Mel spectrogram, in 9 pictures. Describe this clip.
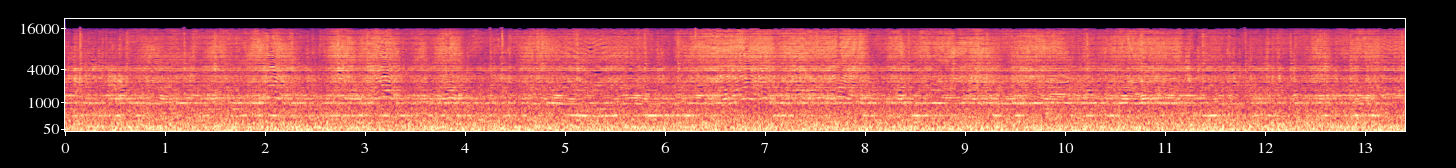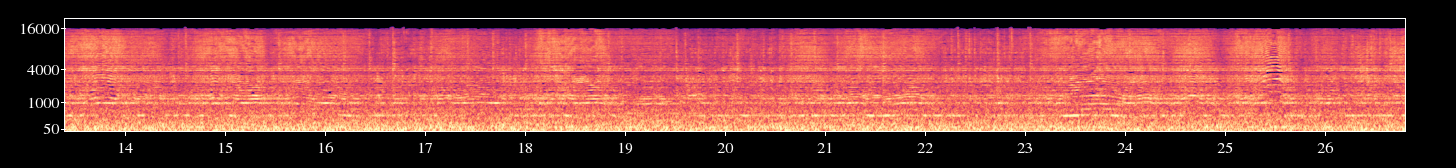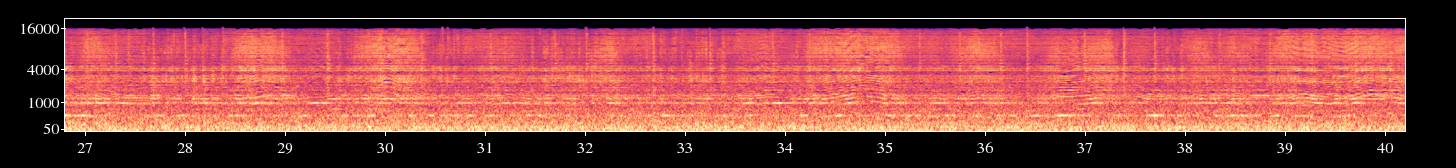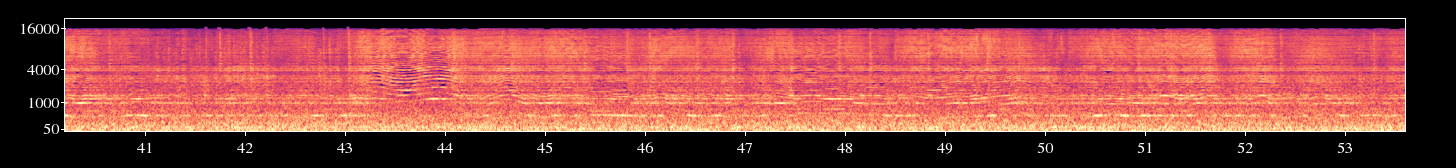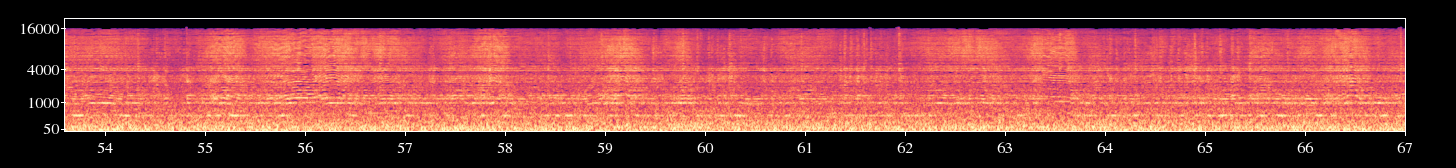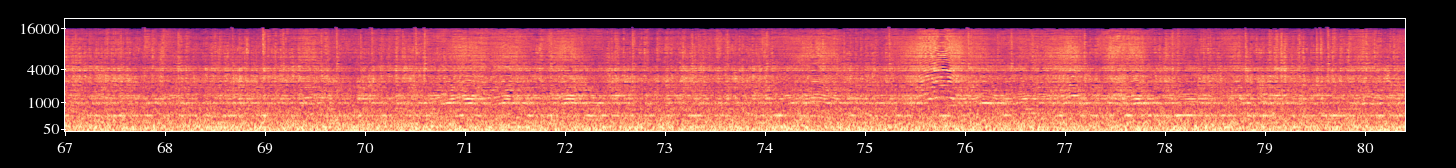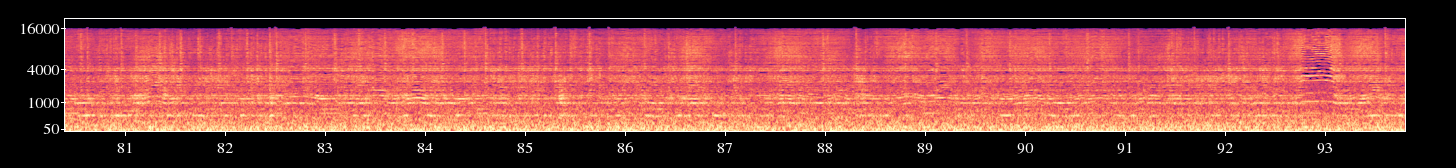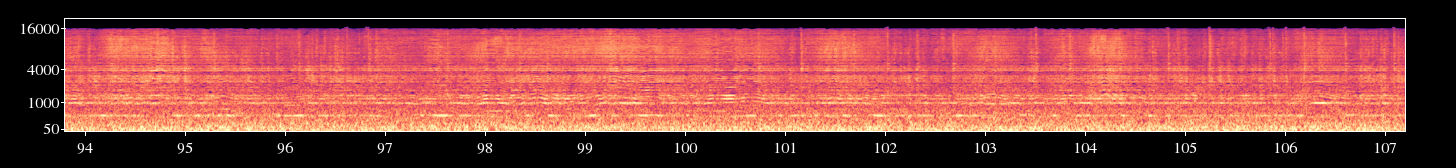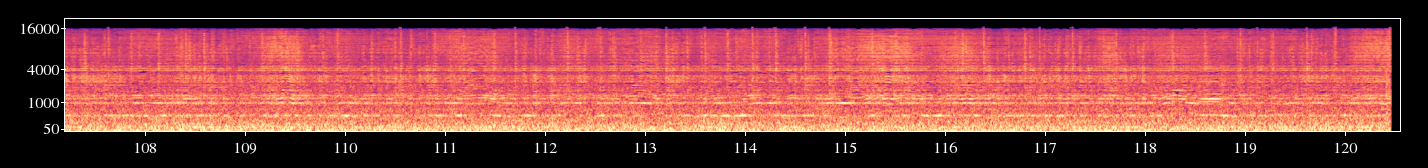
water on a stove
A before-boiling sound of water in a pot on a stove.
When I first heard it,I took it as a nice guiter sound on a radio somewhere far away.
Recorded with Rode NT-1A,Roland FA101,macbook pro and Tracktion 4.1.8.
file.
boil, water, stove, pan, before-boiling, pot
